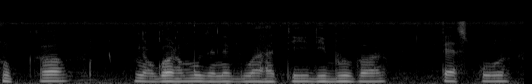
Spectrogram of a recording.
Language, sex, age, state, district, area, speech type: Assamese, male, 18-30, Assam, Morigaon, rural, spontaneous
